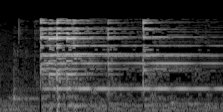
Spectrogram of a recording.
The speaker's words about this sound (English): When I ring the bell at Bell Road, it's time to come into the classroom.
